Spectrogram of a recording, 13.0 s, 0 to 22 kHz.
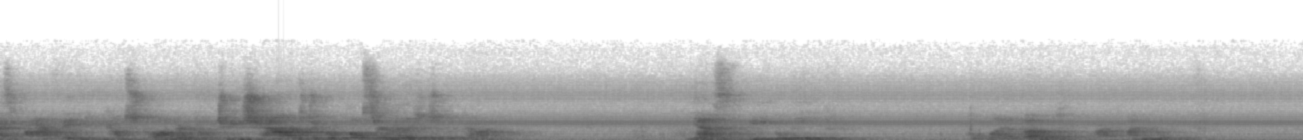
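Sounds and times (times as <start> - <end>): electrical mains hum: 0.0 - 13.0
person speaking: 6.8 - 8.6, 9.7 - 12.0.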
